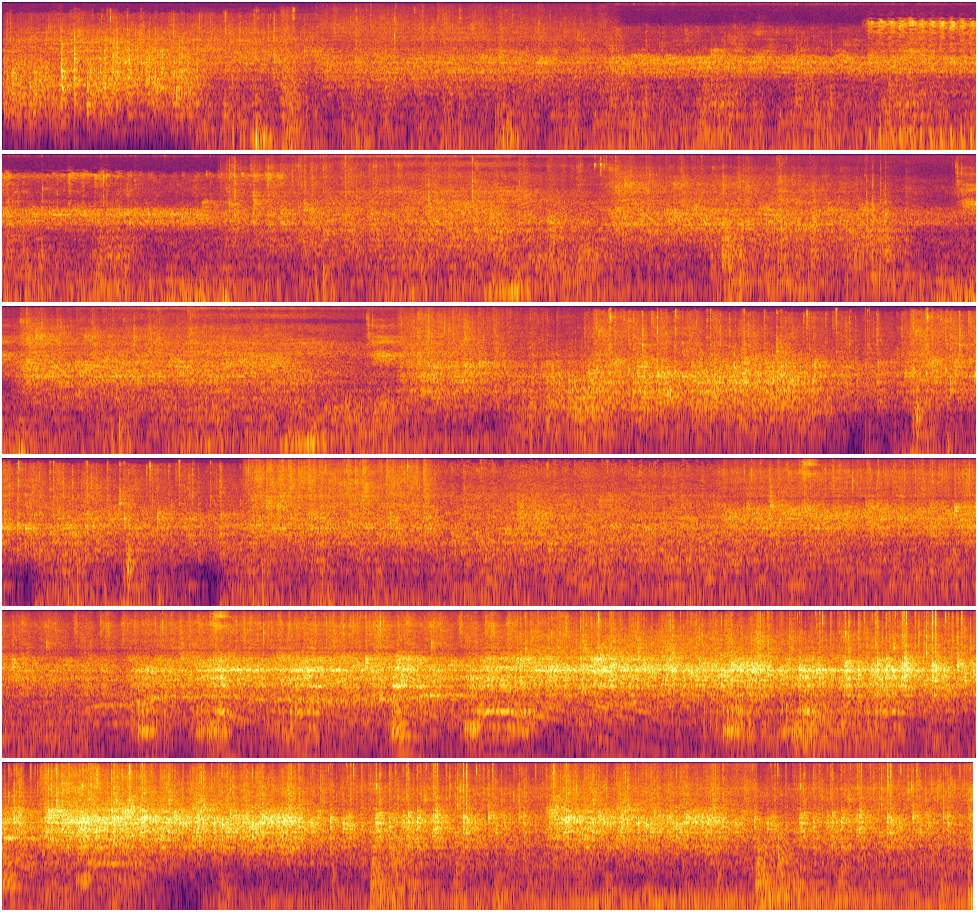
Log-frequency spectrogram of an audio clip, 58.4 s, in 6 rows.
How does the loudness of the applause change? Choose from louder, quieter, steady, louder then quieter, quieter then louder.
louder.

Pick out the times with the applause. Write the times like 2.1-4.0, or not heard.
0.0-58.3.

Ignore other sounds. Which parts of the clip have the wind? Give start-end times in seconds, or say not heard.
0.0-58.3.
